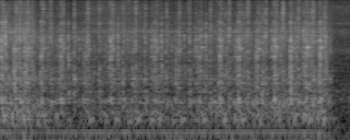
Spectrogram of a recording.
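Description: A sewing machine stitches a forward and back seam on a dart bag, its rapid needle chatter running steadily and close, then stopping at the end.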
